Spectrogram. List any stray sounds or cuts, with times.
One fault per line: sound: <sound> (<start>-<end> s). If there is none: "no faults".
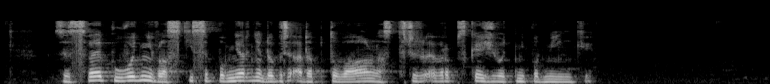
no faults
